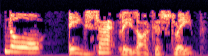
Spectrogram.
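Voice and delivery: high, slow and unsure; doubting it as you say it; uncertain. A narrator's reading. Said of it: "said a rat, uncertainly".

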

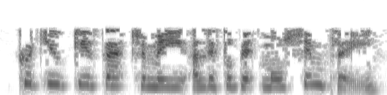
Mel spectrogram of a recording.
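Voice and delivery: put-on high girlish voice; young girl voice. A narrator's reading.

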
